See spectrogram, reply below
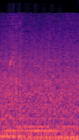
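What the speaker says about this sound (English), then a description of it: "with the rain commencing" Rain beginning to fall outdoors, a steady soft patter that fills the moment with an even wash of noise at moderate level, with no voices over it.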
